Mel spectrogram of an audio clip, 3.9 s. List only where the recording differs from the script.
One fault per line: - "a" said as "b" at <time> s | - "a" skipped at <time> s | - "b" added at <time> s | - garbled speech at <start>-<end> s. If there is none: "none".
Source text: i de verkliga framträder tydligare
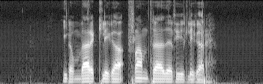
none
